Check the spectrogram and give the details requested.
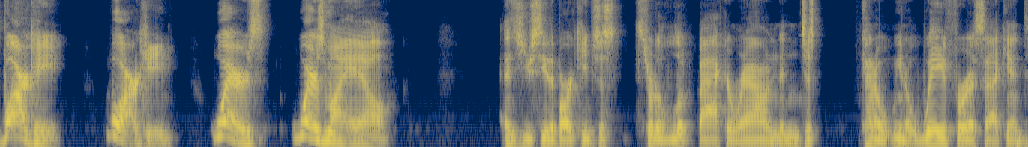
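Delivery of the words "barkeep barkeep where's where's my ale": brash, loud, swooping raptor bellow. Voicing a raptor who walks up to the bar: loud raptor bellowing. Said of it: "a loud sort of, uh, raptor kind of walks up to the bar and says".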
